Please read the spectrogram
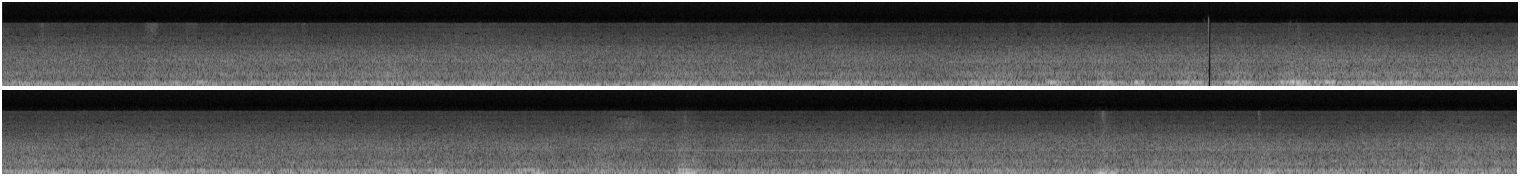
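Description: Steady low road and engine rumble of a car cruising on a highway, as picked up inside the cabin by a windscreen-mounted dashcam, with a few brief knocks.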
